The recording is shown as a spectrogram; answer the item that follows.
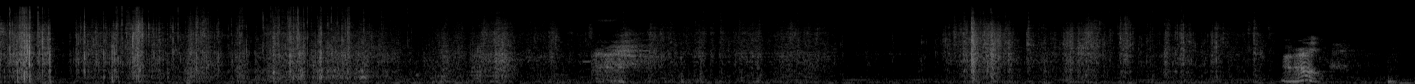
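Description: A mail package being opened by hand: irregular crinkling and rustling of the wrapping, with some tearing.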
